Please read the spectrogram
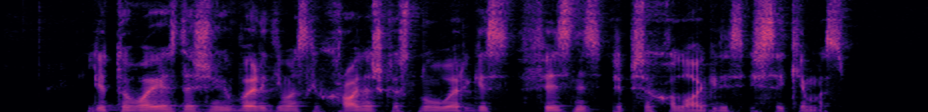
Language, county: Lithuanian, Alytus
